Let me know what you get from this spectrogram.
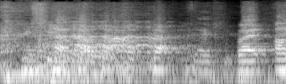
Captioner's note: all chuckling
